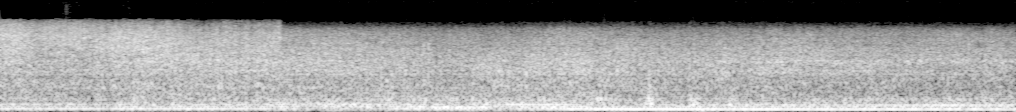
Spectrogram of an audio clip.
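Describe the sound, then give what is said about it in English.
A speedboat engine drones steadily with a low hum, buried in loud, continuous wind and water rush for the whole clip. No one speaks. “Oh, wait, nope, we're back to crazy speedboat, man.”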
